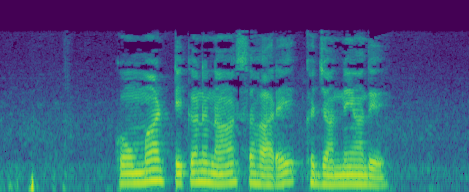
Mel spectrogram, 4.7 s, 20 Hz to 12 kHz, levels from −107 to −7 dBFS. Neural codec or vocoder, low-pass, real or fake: none; 7.2 kHz; real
